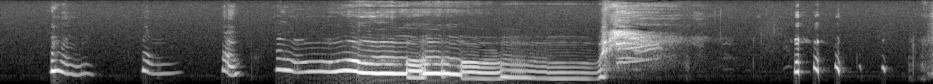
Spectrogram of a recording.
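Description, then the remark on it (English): A person imitates a dog: a few short yelps, then a long wavering howl that slides downward and breaks off, followed by quick whimpering yips. Fairly loud, with no talking. “Dogs yap. Dogs bark. Dogs howl. So try a bit of that. A bit of a howl first.”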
